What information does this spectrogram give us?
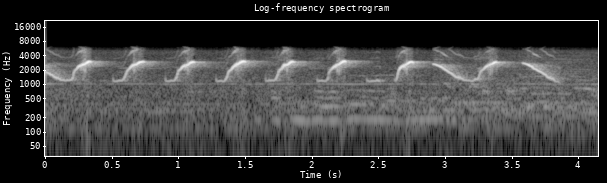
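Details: Pet cockatiel imitating a car alarm: a steady run of bright whistled sweeps, each climbing sharply and then sliding down, repeated about two and a half times per second, with the last few notes stretched into longer falling glides.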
